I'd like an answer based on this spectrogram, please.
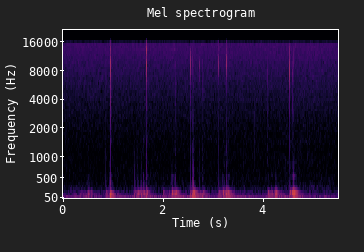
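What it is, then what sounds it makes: Scratching on a metal mesh microphone grille. Long pale nails scratch the top of the hollow metal mesh grille of a silver Blue Yeti microphone with the fingertips. The scratching comes through as a close, muffled low rumble of rubbing and soft thumps, broken by short, sharp clicks that flick up into a bright tick.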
